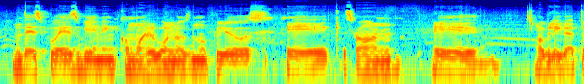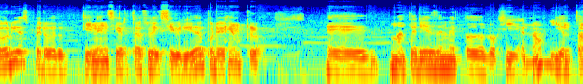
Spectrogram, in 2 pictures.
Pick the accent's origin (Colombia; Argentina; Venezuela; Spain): Colombia; Bogotá; born there; Bueno, nací en Bogotá, Colombia, en el 92.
